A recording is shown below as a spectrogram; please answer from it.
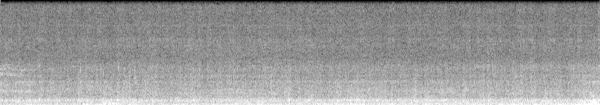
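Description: A car running, heard from inside its cabin while driving in the rain: a steady low engine hum under an even hiss from the wet road and rain.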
